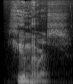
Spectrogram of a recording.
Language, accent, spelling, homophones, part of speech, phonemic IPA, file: English, UK, humorous, humerus, adjective, /ˈhjuːməɹəs/, En-uk-humorous.ogg
- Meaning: 1. Full of humor or arousing laughter; funny 2. Showing humor; witty, jocular 3. Damp or watery 4. Dependent on or caused by one's humour or mood; capricious, whimsical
